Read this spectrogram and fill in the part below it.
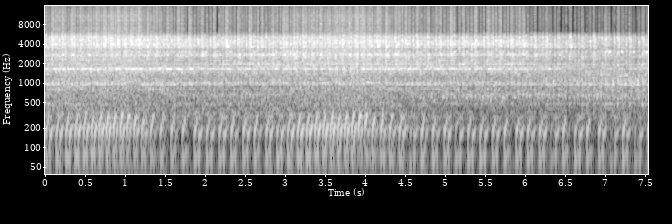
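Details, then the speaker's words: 1991 Suzuki VS1400 Intruder V-twin of unknown mileage, heard more on one side: fast metallic hammer-like tapping over the idle that speeds up as revs rise; cause unknown, engine knock. "mais de l'autre côté on entend très bien une espèce de bruit métallique, comme si on tapait au marteau, et au fur et à mesure de la montée en régime, le bruit accélère."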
